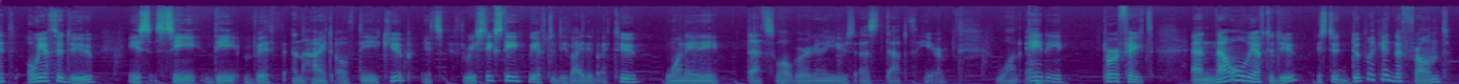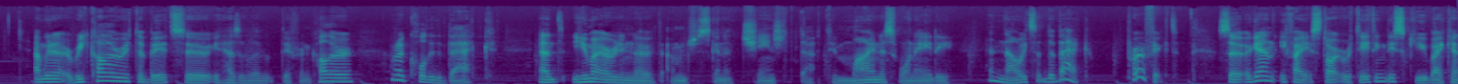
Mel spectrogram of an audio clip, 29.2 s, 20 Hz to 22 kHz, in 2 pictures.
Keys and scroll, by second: 10.4 Return, 14.4 super+d, 19.0 shift+b, 19.5 Return, 22.0 Left, 23.2 Return.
